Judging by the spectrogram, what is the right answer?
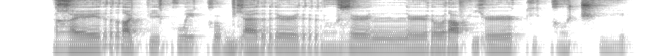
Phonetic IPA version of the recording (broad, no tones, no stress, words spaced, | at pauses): ʁeːrɑ pʲukwi kubjærøː ro̤zøː nːøːɾoɾɑ fjøː ki̤ko̤t͡ʃʰi̤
